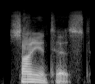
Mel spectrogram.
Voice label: "scientist", American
